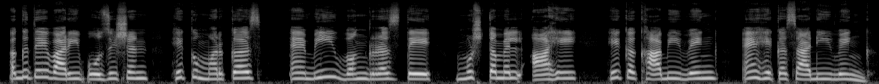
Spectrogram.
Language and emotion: Sindhi, neutral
